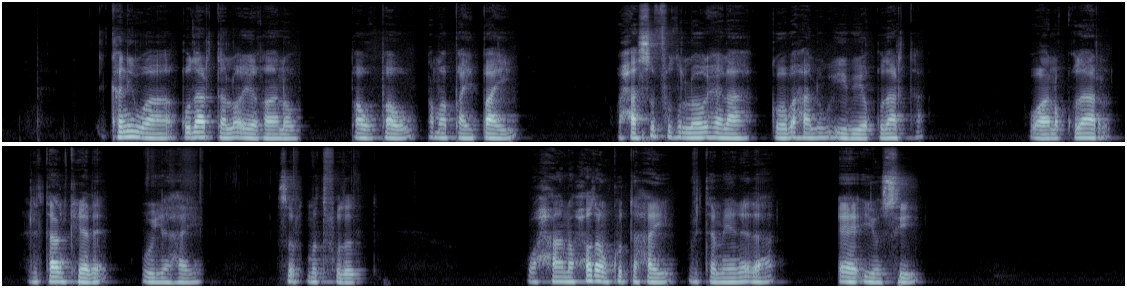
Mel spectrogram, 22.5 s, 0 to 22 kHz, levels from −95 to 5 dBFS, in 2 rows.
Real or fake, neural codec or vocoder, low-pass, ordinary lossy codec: real; none; none; none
